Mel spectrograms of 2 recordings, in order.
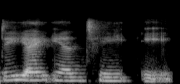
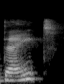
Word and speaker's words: Dante: Also, we have a town called it's spelled Dante, and you have people who will call it Daint, and you have people who will call it Dant.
